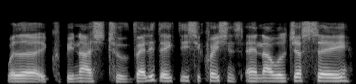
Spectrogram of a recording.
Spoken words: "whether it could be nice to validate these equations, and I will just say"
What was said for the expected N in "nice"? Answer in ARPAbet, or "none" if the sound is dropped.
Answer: N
